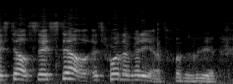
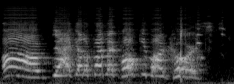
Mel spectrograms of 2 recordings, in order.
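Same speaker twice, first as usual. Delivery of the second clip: excited shout; 11 semitones higher than usual. Pretend. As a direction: shout it like a giddy kid. Joking about buying cards.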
